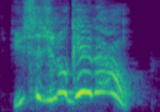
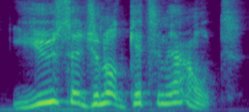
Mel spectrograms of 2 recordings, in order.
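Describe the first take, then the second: First: Much higher, louder repeat; emphatic repeat. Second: Said in the usual way. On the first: Real, not acted. Host repeating to the guest, higher and louder. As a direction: hit it harder the second time. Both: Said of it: "repeated line".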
